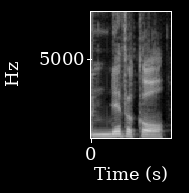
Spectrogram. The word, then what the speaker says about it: univocal: Those who aren't in on the joke, he meant to say univocal. Yes. But he put the emphasis on the wrong syllable.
